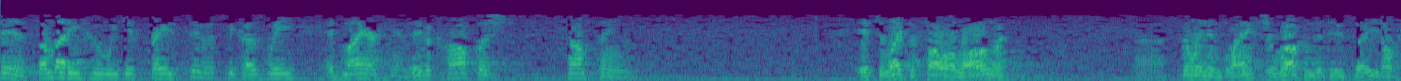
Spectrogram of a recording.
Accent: Ohio, United States; I was going to a soccer camp in my hometown at the local university, Ohio Wesleyan University.

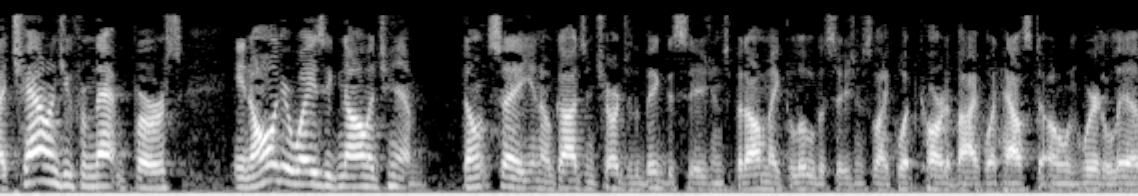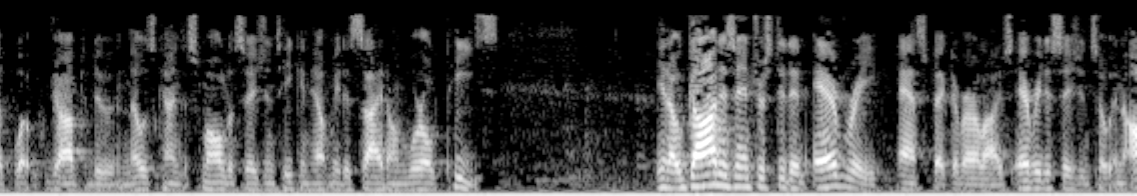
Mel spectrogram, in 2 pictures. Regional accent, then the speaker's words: Tennessee, United States; I think when I was growing up in Tennessee, there was a singer named

